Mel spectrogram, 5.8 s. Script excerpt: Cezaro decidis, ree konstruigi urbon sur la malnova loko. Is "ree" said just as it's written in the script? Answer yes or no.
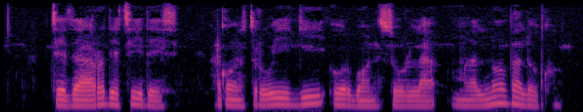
no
